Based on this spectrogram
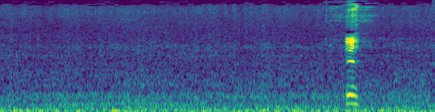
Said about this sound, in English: I honked the horn. I didn't mean to.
